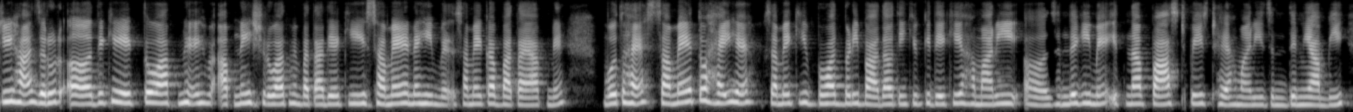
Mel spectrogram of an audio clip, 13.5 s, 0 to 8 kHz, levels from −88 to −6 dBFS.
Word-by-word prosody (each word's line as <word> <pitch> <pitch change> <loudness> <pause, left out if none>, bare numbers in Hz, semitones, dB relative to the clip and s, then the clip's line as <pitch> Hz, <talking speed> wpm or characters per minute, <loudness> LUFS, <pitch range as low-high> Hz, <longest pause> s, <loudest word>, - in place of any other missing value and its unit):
जी, 285 +1 +5
हाँ, 265 -1 +4
ज़रूर 255 +1 +3
अ, 230 -4 +4
देखिए 255 +1 +2
एक 255 +1 -1
तो 270 - +5
आपने 250 0 +2
आपने 220 +2 0
ही 265 - +2
शुरुआत 230 -2 +1
में 245 -2 -3
बता 215 -1 0
दिया 220 +1 0
कि 235 0 -1
समय 230 +2 +2
नहीं 240 0 0
ब 200 -1 -5
समय 225 -1 -1
का 235 +1 +1
बताया 205 -2 0
आपने, 200 +4 -5 0.4
वो 235 - +4
तो 275 - -1
है। 250 -1 +3
समय 255 +2 +2
तो 320 - +3
है 250 -4 +2
ही 275 - +1
है, 275 0 +1 0.2
समय 240 -1 +1
की 265 +2 -4
बहुत 235 +1 +1
बड़ी 240 +1 -1
बाधा 220 -1 +1
होती 220 0 -2
है 225 - -6
क्योंकि 235 +2 -7
देखिए 225 +2 -1
हमारी 225 +2 -1
अ, 205 -3 -3
ज़िंदगी 230 +5 -1
में 230 +2 -1
इतना 230 0 -1
फास्ट-पेस्ड 230 +1 0
है 210 - +1
हमारी 205 -1 -5
ज़िं 195 -1 -8
दुनिया 205 -1 0
भी 205 +3 -3
235 Hz, 220 wpm, -22 LUFS, 220-250 Hz, 0.4 s, जी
